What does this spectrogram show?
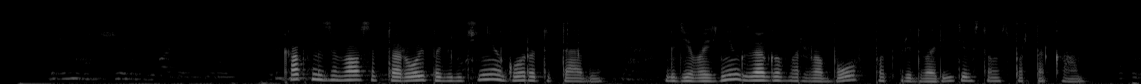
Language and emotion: Russian, neutral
